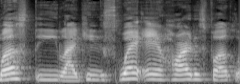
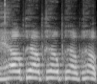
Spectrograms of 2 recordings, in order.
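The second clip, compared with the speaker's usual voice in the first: mock urgent repeated high cry, kept contained; 5 semitones higher than usual. Recounting being stuck where nobody could hear him, retelling screaming for help. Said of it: "I'm screaming".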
